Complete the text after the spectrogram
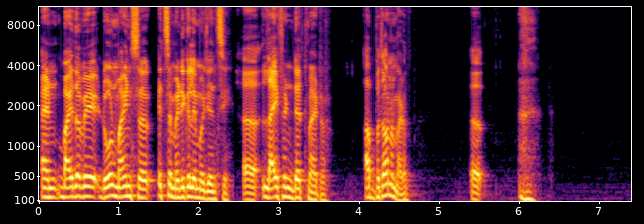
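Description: A middle-aged man speaks in a tearful, emotional voice, close by.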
